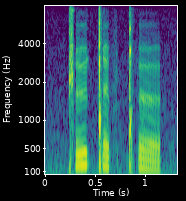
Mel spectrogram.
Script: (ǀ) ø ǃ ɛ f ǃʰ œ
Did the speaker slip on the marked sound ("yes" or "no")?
yes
